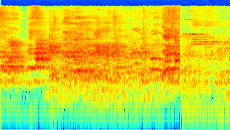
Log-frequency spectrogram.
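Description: A crowd of men murmur and talk in a busy echoing room.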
